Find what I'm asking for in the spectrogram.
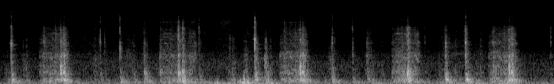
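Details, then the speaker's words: Vauxhall Cavalier GLS TD after attempted theft damage, new door lock and central locking just fitted (temporary repair); repeated solid clunks and short whirring actuations about once a second, clean and consistent; central locking cycling properly. "But it's working okay, and it starts and it moves again, so we'll put that down as a success."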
